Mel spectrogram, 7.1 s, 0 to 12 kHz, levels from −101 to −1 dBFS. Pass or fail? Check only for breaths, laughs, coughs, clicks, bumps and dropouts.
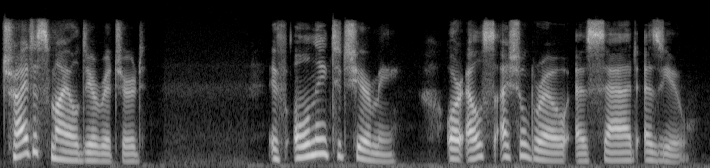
pass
